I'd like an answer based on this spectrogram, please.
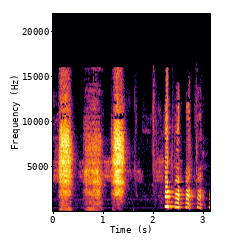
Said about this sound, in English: You blow your nose like a cartoon character. Shut up. That was me blowing my nose.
